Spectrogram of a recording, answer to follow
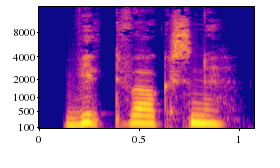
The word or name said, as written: vildtvoksende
